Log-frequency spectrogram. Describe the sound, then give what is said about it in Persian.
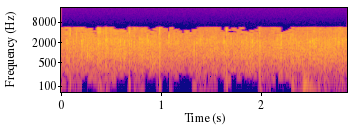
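A seminar audience applauds themselves, clapping steadily and densely for a few seconds, a continuous wash of many hands applauding at moderate loudness, with no one speaking over it. “خودتون رو تشویق بفرمایید مرسی”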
